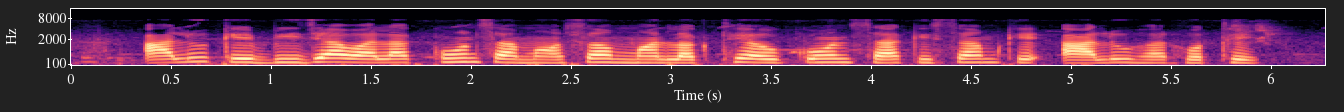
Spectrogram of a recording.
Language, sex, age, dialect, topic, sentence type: Chhattisgarhi, female, 18-24, Northern/Bhandar, agriculture, question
